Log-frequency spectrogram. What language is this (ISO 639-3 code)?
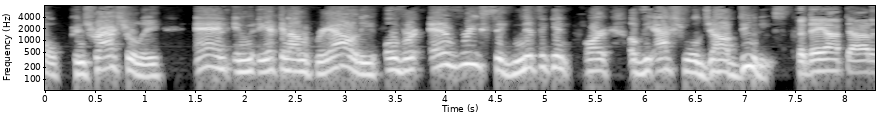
eng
